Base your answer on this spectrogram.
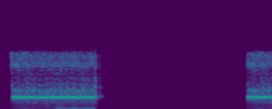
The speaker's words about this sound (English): Trevor picks up his phone and calls his friend, Malik.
